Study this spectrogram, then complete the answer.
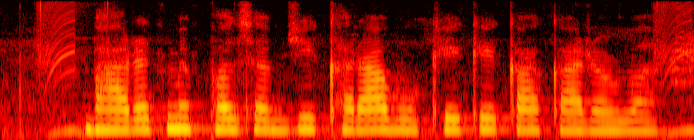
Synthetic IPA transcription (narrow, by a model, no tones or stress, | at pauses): bʱaːɾət̪mẽpʰəlsəb̚d͡ʒikʰɐɾaːbɦokʰekekakaːɾəɽ̃ʋaːɾ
